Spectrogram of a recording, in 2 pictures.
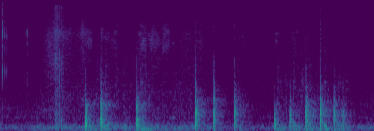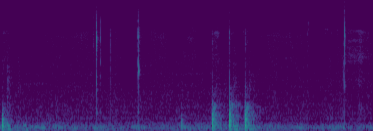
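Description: Chalk or marker taps and scratches on a lecture board as a chemical structure is drawn, quick irregular clusters of strokes with pauses between, fairly faint.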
